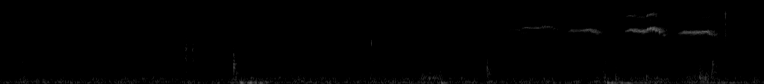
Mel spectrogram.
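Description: A small bird chirping: faint high chirps at first, then a quick run of louder, short high chirps in the second half.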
